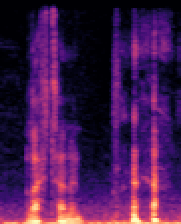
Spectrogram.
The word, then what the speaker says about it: lieutenant: do the british say lieutenant i don't i say lieutenant now well there we go so lou and laugh uh pronunciations are both correct australian english yeah how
